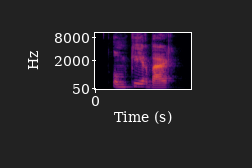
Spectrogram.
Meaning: reversible
- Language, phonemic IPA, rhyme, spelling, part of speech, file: Dutch, /ˌɔmˈkeːr.baːr/, -eːrbaːr, omkeerbaar, adjective, Nl-omkeerbaar.ogg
